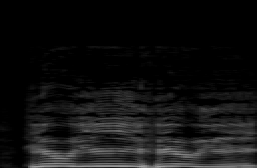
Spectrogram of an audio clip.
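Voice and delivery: high, loud town-crier call. Acted. Town crier calling to the villagers, loud and high. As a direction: call it out across the square. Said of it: "came a voice crying in the distance".

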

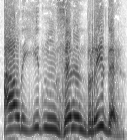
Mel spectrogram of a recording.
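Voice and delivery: smiling Yiddish cry to the couple; beaming declaration. Retold or imitated. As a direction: reach out with a huge smile. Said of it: "With a huge smile".

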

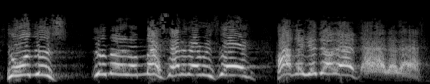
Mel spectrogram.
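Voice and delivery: very high-pitched, loud angry scream; screaming husband. Acted. Husband screaming at his wife over a mess, screaming. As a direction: scream like an enraged husband, stretching the last words. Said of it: "When someone's screaming at his wife".

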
